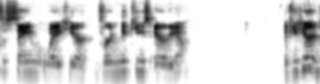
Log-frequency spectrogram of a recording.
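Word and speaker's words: Wernicke's: this word i've heard vernickies it's just like how vance how his last name start with a w but it sound like a v i've heard it pronounced the same way here vernicki's area if you hear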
